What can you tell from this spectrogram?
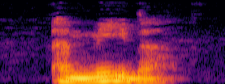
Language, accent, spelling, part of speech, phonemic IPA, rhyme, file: English, Southern England, amoeba, noun, /əˈmiːbə/, -iːbə, LL-Q1860 (eng)-amoeba.wav
- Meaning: A member of the genus Amoeba of unicellular protozoa that moves by means of temporary projections called pseudopodia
